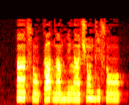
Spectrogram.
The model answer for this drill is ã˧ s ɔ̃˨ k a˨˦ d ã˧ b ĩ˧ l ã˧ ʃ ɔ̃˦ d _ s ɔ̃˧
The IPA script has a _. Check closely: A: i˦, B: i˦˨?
B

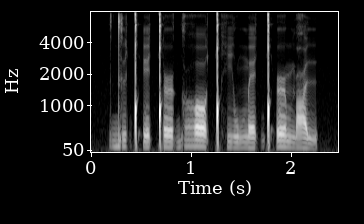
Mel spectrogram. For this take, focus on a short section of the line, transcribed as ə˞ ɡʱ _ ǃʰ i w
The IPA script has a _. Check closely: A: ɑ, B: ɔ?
B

